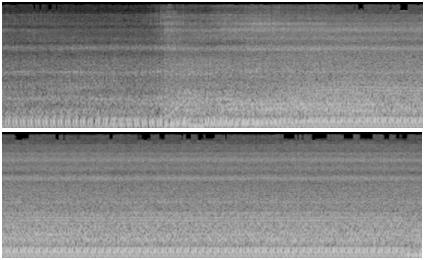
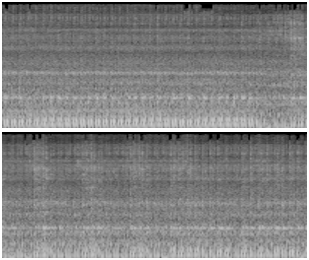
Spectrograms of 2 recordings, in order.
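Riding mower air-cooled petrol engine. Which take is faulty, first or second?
second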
